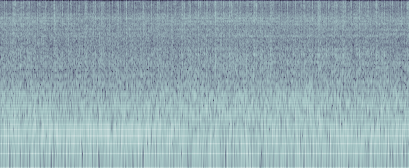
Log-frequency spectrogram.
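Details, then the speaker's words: Reefer truck chiller blower fan after replacing worn carbon brushes that had blown the fuse: even, constant low drone with no surging, catching or alarm; normal blower fan operation. "oh Ayan po ang kanyang pint umaandar na po"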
